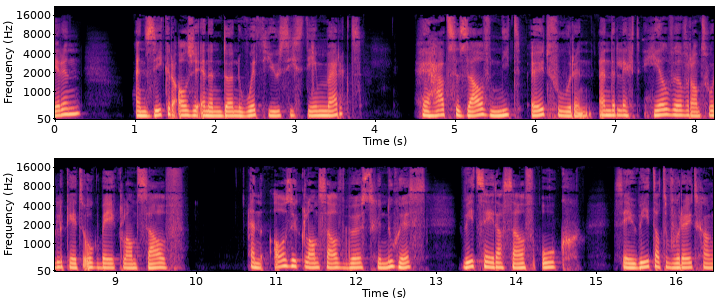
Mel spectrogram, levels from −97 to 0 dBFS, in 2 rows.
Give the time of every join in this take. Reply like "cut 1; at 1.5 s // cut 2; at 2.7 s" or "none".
none

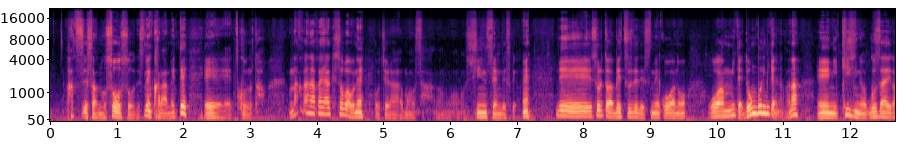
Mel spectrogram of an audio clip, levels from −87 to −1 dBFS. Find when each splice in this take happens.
cut 1; at 3.5 s // cut 2; at 4.8 s // cut 3; at 7.5 s

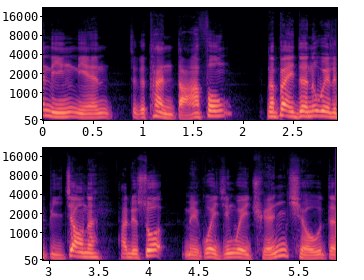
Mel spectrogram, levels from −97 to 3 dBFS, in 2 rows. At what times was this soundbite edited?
cut 1; at 2.2 s // cut 2; at 4.3 s

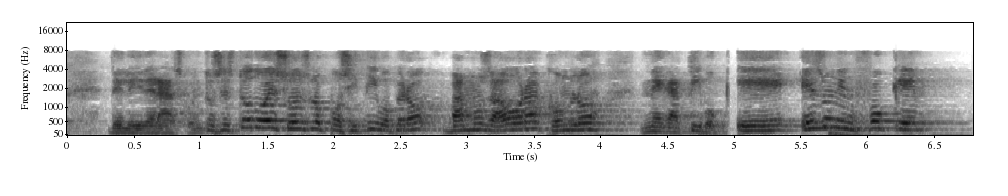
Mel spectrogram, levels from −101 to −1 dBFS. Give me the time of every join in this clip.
cut 1; at 4.9 s

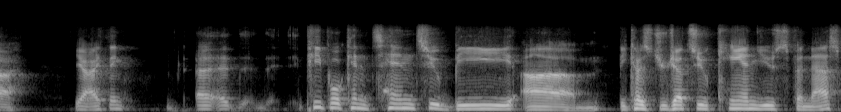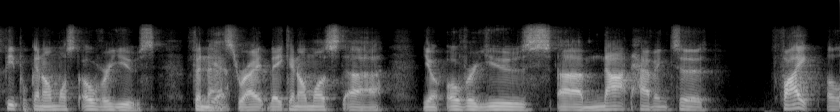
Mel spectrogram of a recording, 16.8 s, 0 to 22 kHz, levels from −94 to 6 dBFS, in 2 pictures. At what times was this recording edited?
none

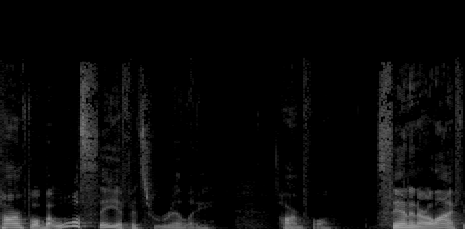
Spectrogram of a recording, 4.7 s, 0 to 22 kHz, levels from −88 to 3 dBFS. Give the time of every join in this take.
cut 1; at 3.7 s

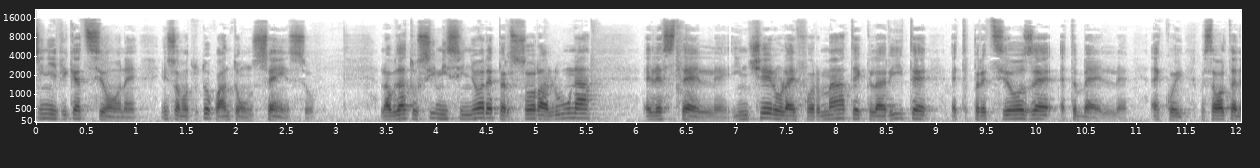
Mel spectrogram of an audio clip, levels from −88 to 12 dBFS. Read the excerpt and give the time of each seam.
none

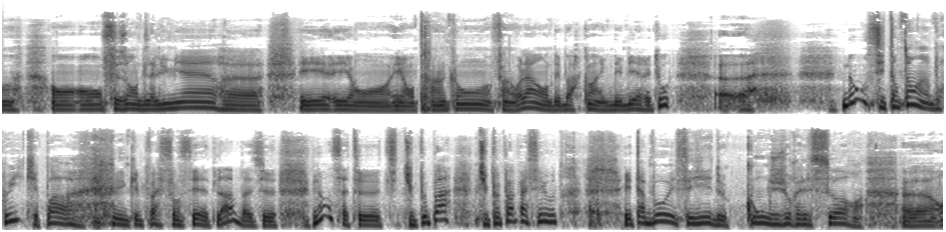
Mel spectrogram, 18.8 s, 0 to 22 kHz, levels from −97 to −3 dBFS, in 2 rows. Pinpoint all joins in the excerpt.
cut 1; at 15.6 s

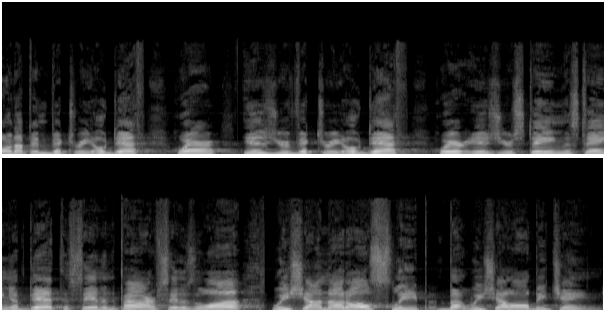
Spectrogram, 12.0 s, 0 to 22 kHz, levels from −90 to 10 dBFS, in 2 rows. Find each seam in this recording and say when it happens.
cut 1; at 8.6 s

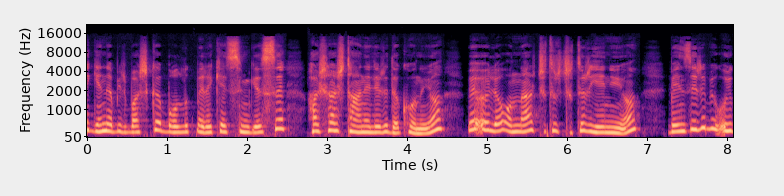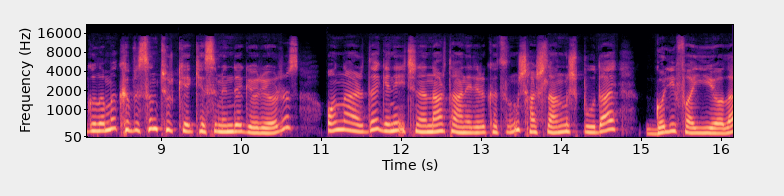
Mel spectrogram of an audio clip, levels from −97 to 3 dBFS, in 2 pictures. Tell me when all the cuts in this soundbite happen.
none

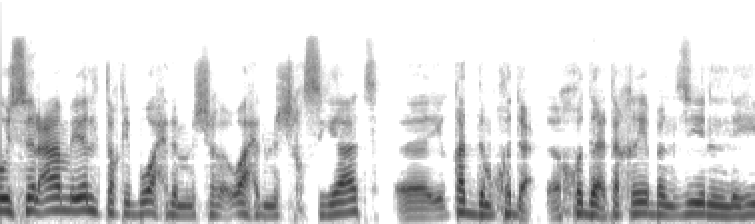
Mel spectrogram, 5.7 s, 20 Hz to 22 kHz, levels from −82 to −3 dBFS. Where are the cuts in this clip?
cut 1; at 2.9 s // cut 2; at 4.1 s

